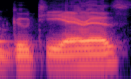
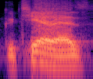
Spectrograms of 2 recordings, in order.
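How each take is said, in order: First: The name is said with an added extra syllable. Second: The name is said with an American pronunciation. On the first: "some people just throw in that extra syllable" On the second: "the way I say it, the American"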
